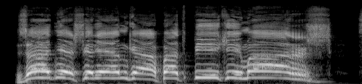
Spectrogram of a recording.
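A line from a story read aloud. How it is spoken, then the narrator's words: Terrible yell. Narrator (Russian): Страшно заорал он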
